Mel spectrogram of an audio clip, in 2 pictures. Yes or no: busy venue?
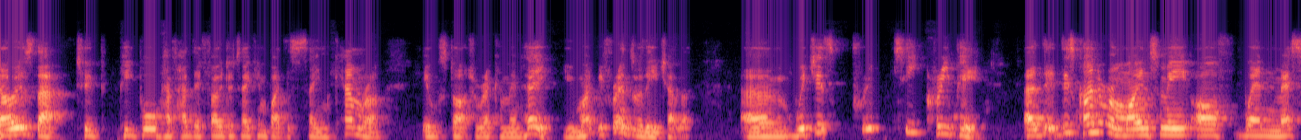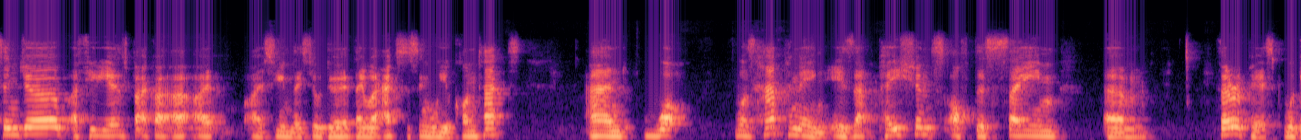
no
